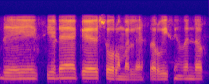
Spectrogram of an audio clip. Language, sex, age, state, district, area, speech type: Malayalam, male, 18-30, Kerala, Malappuram, urban, conversation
